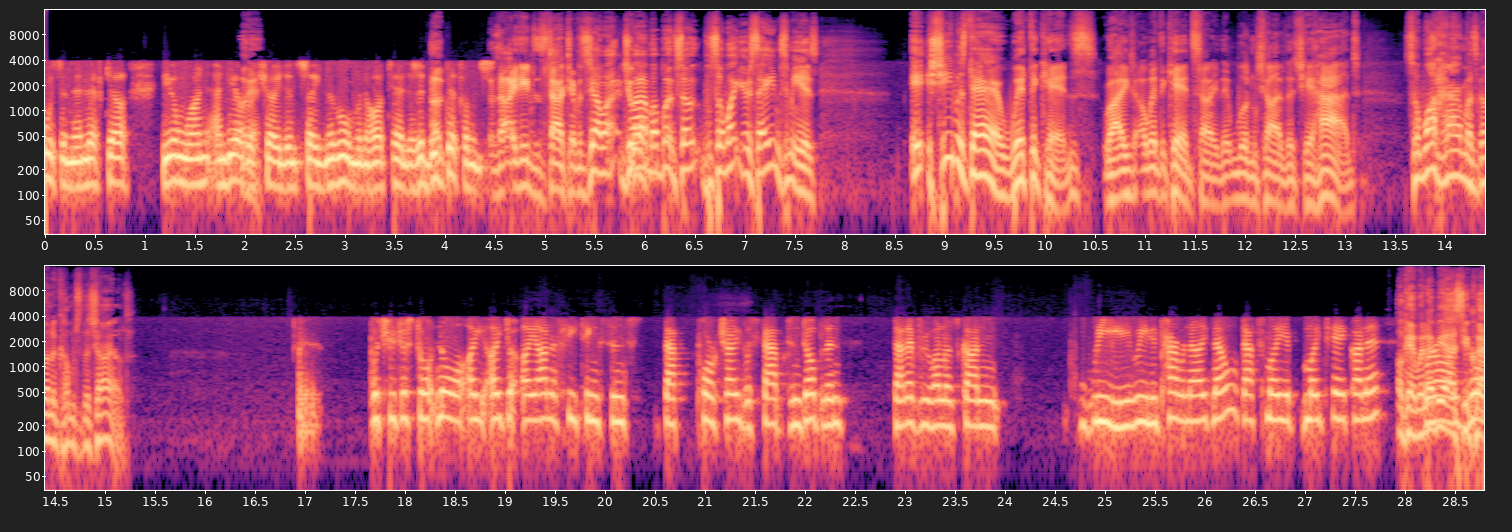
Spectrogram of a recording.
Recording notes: opens the phone lines, inviting a diverse range of opinions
